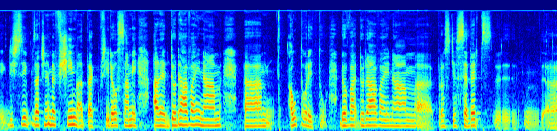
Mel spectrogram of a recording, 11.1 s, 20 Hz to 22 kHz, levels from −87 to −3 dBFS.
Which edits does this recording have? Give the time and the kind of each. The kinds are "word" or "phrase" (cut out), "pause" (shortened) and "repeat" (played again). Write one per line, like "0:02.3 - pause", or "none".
none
